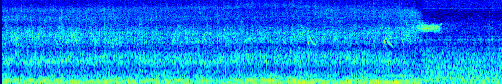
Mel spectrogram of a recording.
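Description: Water trickling steadily at a garden pond, with two short bird chirps in the second half; the trickle cuts off suddenly shortly before the end.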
